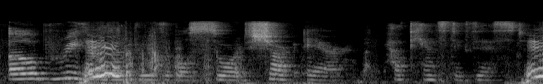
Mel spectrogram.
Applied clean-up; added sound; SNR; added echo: none; Dog; -2 dB; reverberation time 0.4 s.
